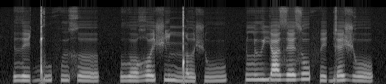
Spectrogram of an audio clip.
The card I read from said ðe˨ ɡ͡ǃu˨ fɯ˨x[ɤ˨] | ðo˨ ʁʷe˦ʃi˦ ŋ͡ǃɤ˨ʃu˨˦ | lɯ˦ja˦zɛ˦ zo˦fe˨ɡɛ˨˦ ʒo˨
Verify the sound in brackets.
correct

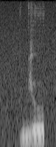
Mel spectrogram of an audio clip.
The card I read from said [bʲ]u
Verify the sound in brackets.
correct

